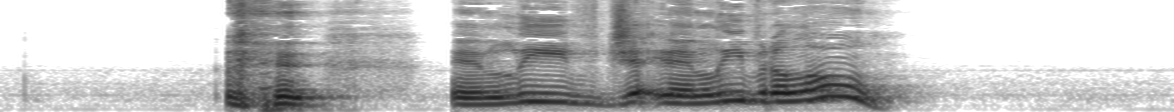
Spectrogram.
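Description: A man speaks with animation through a phone's speaker.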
